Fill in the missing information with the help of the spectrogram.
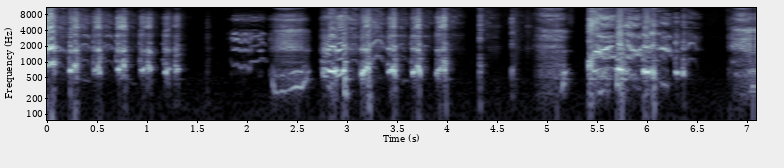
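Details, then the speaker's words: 22-year-old sick with voice gone hoarse: a run of repeated harsh coughs with hoarse voice and throat clearing between bursts; a coughing fit during illness. "Oh my god, the coughing. It does. I do. Oh, that's rough."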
